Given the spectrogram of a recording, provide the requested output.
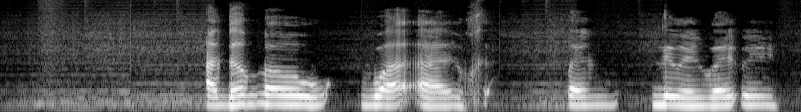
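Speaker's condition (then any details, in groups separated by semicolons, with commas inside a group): Cerebral palsy; affects voice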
